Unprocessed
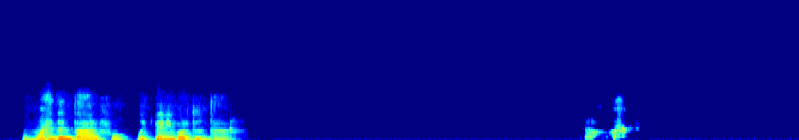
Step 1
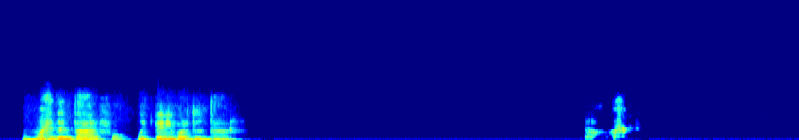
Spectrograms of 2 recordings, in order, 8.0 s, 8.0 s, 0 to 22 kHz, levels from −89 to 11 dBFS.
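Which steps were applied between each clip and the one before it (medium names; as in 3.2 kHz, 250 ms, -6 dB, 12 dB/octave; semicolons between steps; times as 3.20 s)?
graphic EQ 125/250/500/1000/4000 Hz +10/-10/-8/-9/+8 dB; trim +3.5 dB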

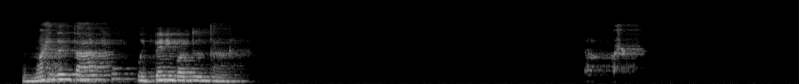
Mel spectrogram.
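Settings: gated-style reverb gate 220 ms flat, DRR 6 dB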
